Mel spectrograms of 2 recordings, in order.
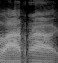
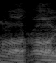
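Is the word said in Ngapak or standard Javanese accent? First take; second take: Ngapak; standard. First: It is said with Ngapak a vowels. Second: It is said with standard Javanese o vowels.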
